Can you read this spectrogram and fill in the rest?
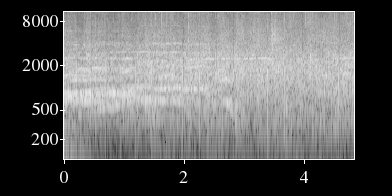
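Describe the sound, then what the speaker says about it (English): An audience at a poetry slam festival finals stage applauds and cheers for volunteers, with loud sustained clapping, scattered whoops and a few shouts throughout. "please applaud all our volunteers for walking this whole thing."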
